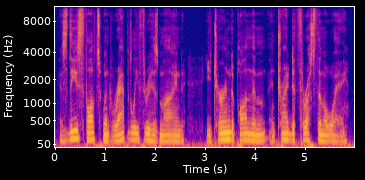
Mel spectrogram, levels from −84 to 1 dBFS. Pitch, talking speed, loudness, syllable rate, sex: 100 Hz, 180 wpm, -17 LUFS, 4.5 syllables/s, male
